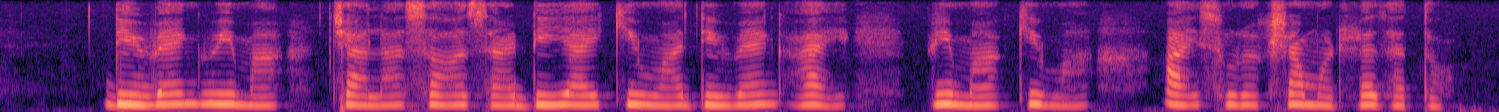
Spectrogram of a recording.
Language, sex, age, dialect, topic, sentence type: Marathi, female, 56-60, Northern Konkan, banking, statement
